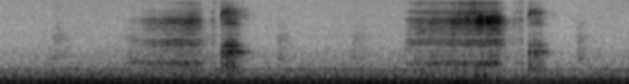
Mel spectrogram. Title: light Snoring Sounds while other Sounds in da back ground #asmr #asmrsounds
